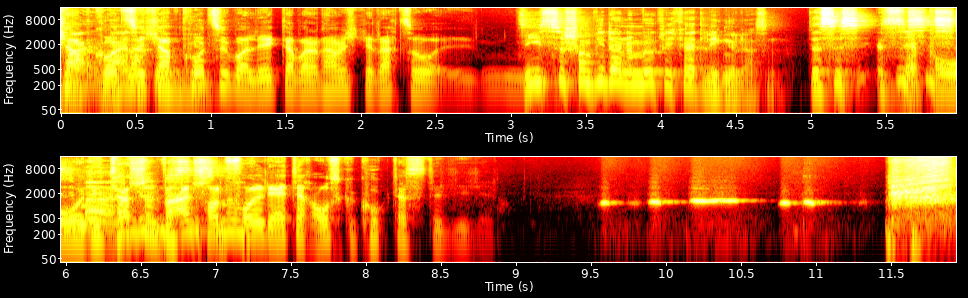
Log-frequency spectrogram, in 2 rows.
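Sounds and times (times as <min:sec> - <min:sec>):
speech: 0:00.0 - 0:08.9
noisy laughter: 0:05.5 - 0:07.2, 0:11.5 - 0:11.9
person whistling a short wavering tune: 0:09.6 - 0:11.2.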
